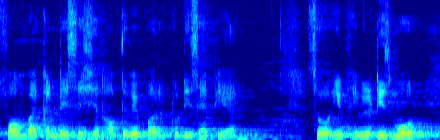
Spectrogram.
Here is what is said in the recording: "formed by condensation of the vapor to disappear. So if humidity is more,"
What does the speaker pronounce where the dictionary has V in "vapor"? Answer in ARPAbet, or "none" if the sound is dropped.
V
